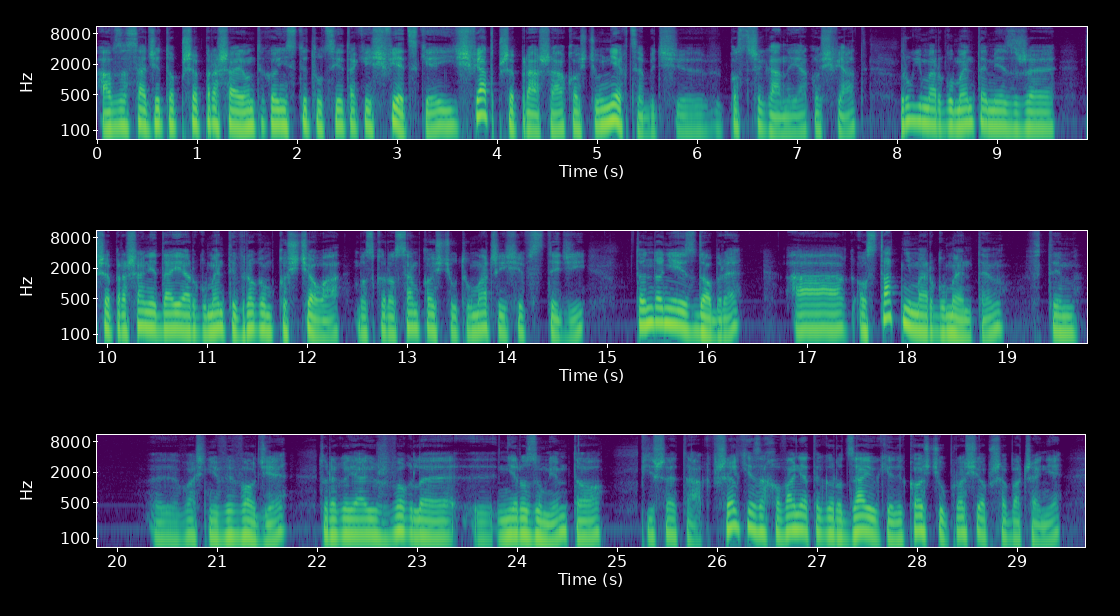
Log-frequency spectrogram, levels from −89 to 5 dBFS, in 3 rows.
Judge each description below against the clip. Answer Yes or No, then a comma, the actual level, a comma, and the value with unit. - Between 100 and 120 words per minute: No, average, 135 wpm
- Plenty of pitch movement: No, average, 3.2 semitones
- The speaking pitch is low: Yes, low, 120 Hz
